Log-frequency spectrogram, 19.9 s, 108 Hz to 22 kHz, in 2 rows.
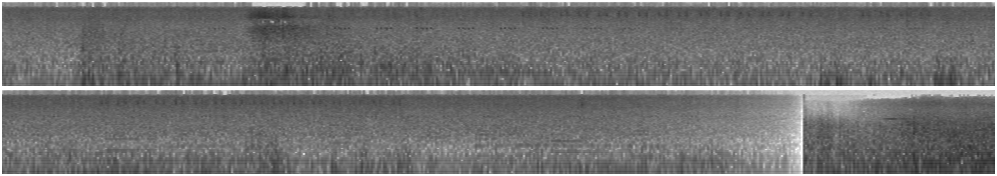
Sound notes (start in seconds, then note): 1.3 thunder and rain; 17.4 menacing dream noises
